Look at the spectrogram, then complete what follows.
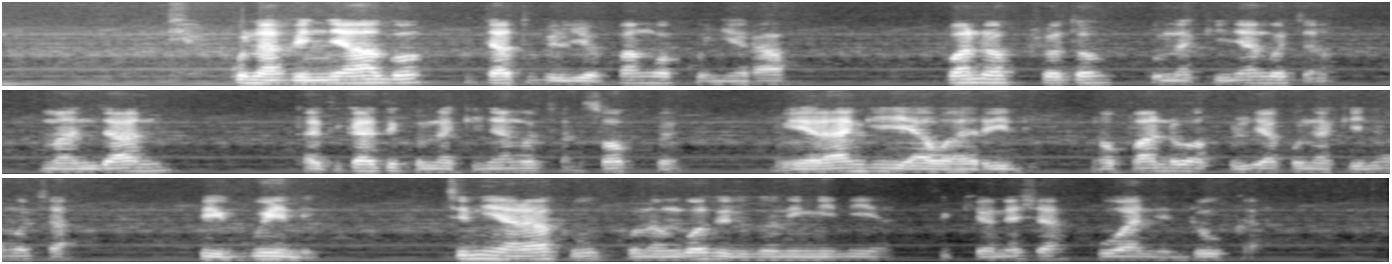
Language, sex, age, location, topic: Swahili, male, 18-24, Nairobi, finance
